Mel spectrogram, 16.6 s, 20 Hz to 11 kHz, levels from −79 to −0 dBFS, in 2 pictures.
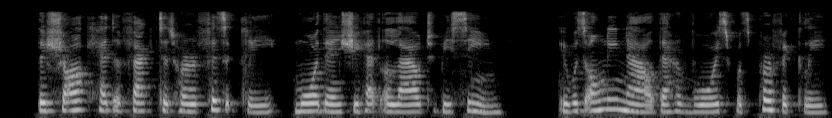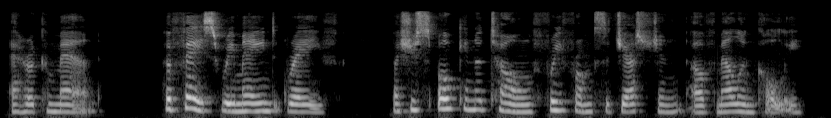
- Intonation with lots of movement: No, narrow, 2.4 semitones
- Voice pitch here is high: Yes, high, 215 Hz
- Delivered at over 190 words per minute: No, average, 150 wpm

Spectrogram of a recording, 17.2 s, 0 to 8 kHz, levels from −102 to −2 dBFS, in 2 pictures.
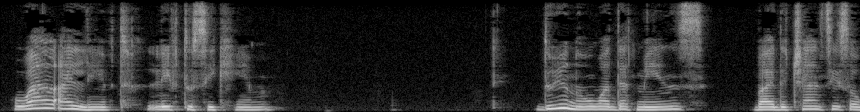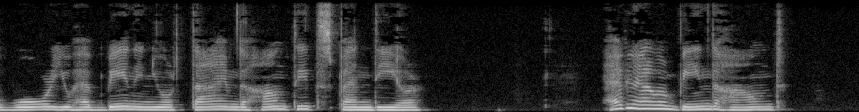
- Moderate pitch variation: No, narrow, 2.2 semitones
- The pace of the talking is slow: Yes, slow, 120 wpm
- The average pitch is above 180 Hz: Yes, high, 190 Hz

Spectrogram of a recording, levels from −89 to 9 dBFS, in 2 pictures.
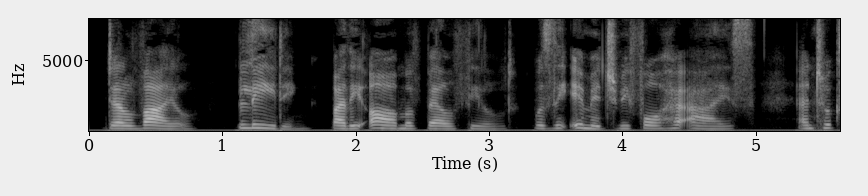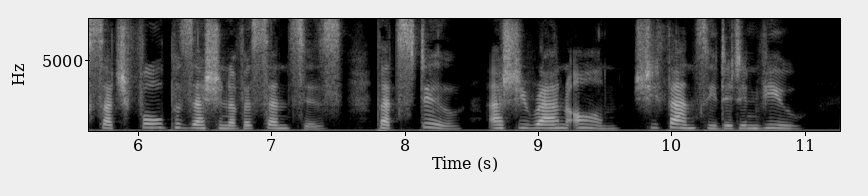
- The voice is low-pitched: No, high, 220 Hz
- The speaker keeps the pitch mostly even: No, average, 3.0 semitones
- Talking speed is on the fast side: No, average, 170 wpm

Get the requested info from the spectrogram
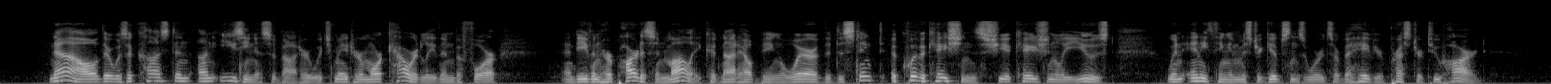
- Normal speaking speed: Yes, average, 170 wpm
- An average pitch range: Yes, average, 4.3 semitones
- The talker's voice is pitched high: No, low, 120 Hz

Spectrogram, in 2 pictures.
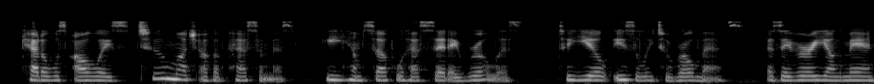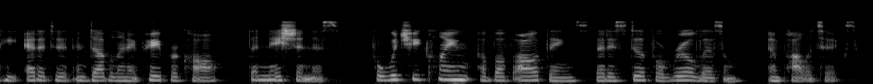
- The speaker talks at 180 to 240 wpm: No, average, 165 wpm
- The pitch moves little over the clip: Yes, narrow, 2.0 semitones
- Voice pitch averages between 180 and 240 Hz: Yes, high, 190 Hz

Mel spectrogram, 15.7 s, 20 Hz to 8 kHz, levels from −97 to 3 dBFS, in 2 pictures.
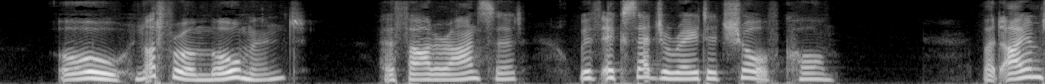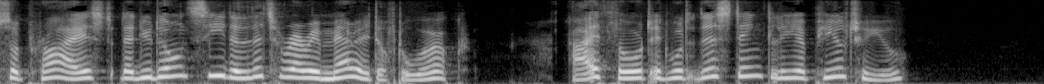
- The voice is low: No, high, 235 Hz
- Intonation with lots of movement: No, average, 3.9 semitones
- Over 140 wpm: No, slow, 135 wpm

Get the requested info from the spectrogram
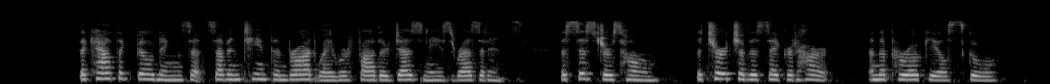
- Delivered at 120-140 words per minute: Yes, slow, 135 wpm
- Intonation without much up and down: Yes, narrow, 2.3 semitones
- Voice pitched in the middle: No, high, 220 Hz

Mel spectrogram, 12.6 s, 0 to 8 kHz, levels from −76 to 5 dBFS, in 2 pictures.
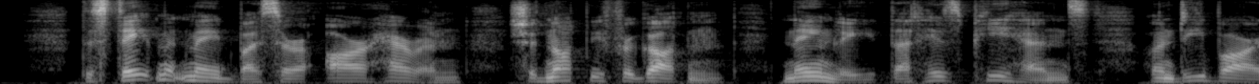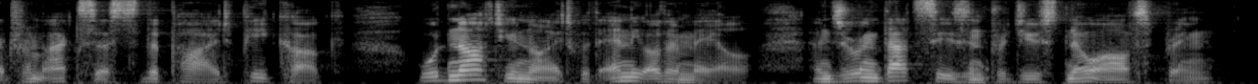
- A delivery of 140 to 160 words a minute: No, average, 175 wpm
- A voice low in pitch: Yes, low, 115 Hz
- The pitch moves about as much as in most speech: No, wide, 6.5 semitones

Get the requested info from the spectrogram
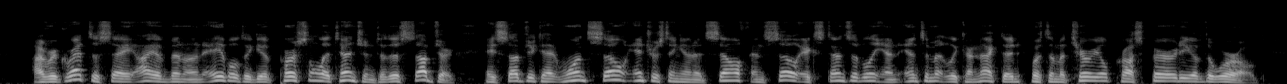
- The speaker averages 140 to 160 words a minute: No, average, 170 wpm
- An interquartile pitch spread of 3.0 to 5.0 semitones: No, wide, 5.6 semitones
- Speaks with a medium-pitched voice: Yes, medium, 145 Hz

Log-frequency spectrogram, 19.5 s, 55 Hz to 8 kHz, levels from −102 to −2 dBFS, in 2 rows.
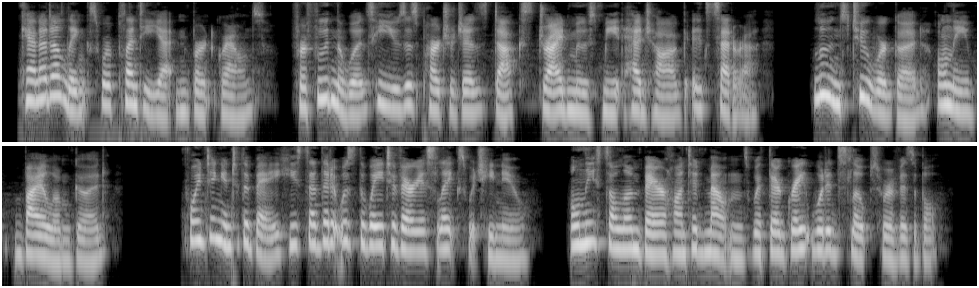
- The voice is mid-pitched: Yes, medium, 175 Hz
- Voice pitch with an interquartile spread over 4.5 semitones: Yes, wide, 5.6 semitones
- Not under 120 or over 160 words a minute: No, average, 180 wpm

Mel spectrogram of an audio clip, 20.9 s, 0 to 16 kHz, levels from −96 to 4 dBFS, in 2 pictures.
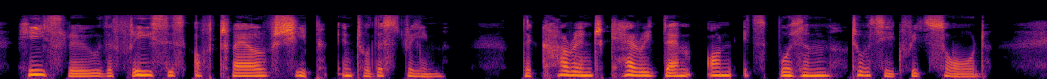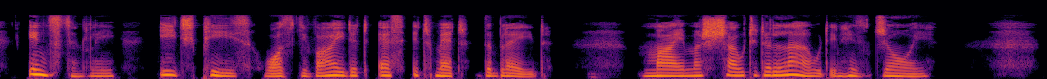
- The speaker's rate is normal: No, slow, 105 wpm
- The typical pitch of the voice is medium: Yes, medium, 155 Hz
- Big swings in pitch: No, average, 3.6 semitones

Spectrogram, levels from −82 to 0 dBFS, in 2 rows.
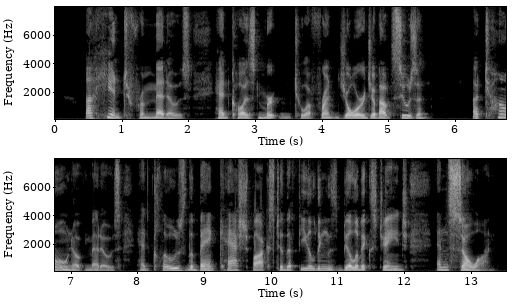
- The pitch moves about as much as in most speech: No, wide, 7.6 semitones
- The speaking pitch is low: Yes, low, 115 Hz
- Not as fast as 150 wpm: Yes, slow, 135 wpm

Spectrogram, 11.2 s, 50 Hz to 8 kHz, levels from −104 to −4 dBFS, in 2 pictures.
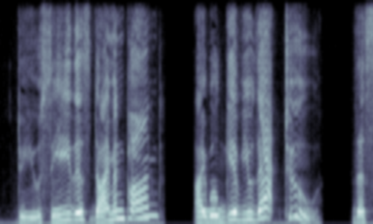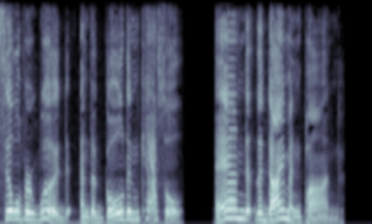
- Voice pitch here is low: No, high, 245 Hz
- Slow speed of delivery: Yes, slow, 125 wpm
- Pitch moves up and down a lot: Yes, wide, 7.0 semitones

